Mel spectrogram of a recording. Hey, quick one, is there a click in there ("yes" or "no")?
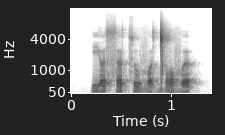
yes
